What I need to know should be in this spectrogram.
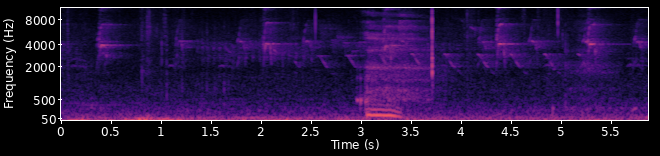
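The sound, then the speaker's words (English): Several birds call in agitated bursts of sharp chirps and chatter, repeating quickly, with a louder harsh call cutting in midway over steady outdoor background noise. “I can still hear birds freaking out.”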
